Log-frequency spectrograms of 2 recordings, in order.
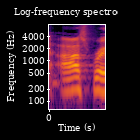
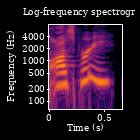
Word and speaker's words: Ospreay: call him ospre he he kept calling him like he kept saying it like like he was correcting the viewer like will opray opray so oh am I am I saying it wrong no it's ipray so you know Will's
